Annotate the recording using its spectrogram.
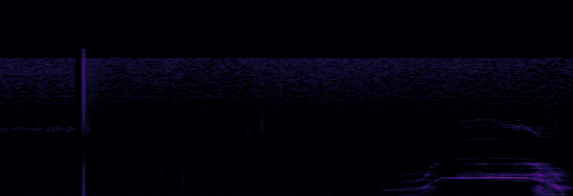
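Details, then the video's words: Bull elk with big antlers, calling on Idaho public land in the rut while chasing cow elk, recorded by cellular trail camera: quiet hiss, then a harmonic call sweeping upward into a high, sustained whistle near the end. "Bull Elk Bugles"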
